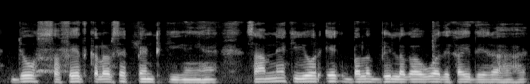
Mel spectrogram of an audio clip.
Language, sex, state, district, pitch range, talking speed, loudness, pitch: Hindi, male, Uttar Pradesh, Lalitpur, 115-130 Hz, 225 wpm, -16 LUFS, 125 Hz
